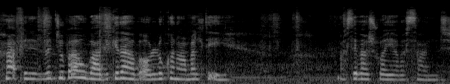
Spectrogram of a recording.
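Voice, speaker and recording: A woman speaking with an Egyptian Arabic accent records a casual vlog inside her apartment, addressing viewers directly with anxious exclamations. She talks rapid-fire in a fairly high, steady voice over background noise.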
